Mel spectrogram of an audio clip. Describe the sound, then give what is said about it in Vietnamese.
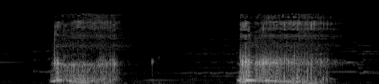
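Soft snoring from a man who has just fallen asleep: two long, breathy snores, each lasting about a second, separated by a quiet pause. “Tiếng ngáy khẽ vang lên.”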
